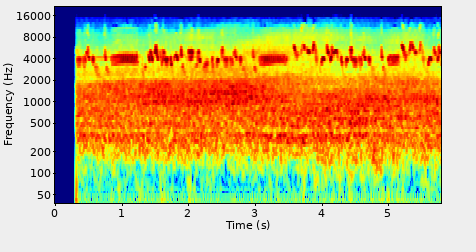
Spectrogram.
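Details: A Eurasian skylark perched on a post in Noda, Japan, on 4 June 2014, pours out a continuous high, rapid warbling song of chirps, trills and short buzzy notes over a steady hiss.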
